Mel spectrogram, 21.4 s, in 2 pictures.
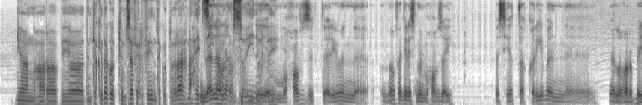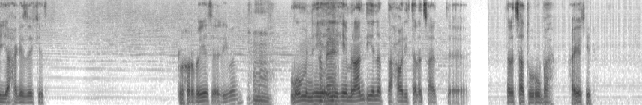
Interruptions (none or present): present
